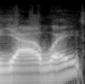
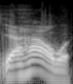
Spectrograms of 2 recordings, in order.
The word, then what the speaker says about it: Yahawah: Yahawah Some would say Yahweh. Some would say Yahua but the ancient pronunciation is Yahawah.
